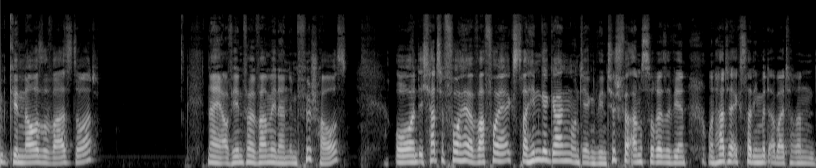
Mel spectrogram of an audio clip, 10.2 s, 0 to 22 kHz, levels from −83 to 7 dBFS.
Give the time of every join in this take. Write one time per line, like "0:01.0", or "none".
0:07.3

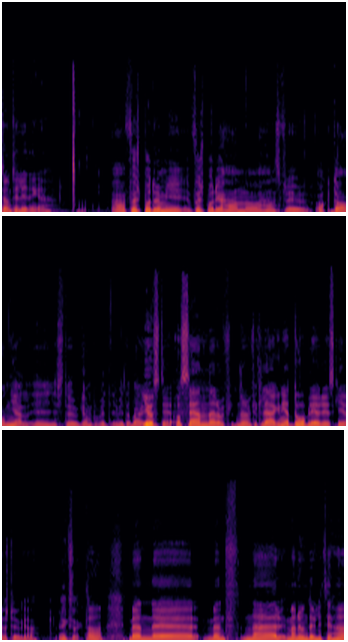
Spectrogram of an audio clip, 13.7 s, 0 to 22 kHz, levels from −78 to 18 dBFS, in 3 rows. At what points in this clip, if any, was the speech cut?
none

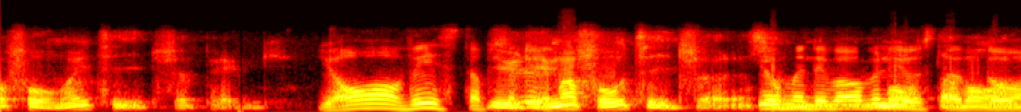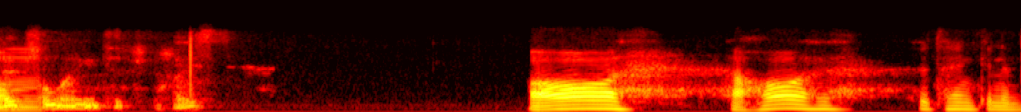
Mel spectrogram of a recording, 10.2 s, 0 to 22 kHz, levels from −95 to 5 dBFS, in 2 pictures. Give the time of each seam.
0:06.0

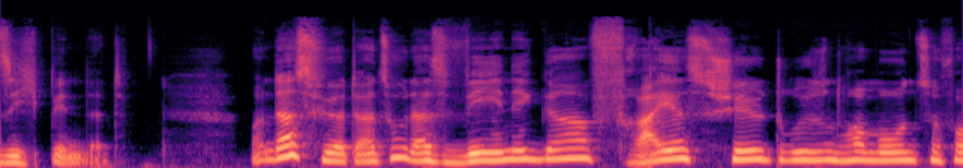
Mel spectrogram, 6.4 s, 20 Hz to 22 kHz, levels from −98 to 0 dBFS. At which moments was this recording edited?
none

